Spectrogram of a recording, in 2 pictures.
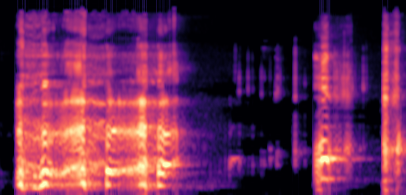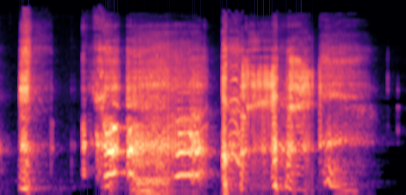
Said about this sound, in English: Ugh! He cried. His eyes watered, his nose ran, and he coughed helplessly.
